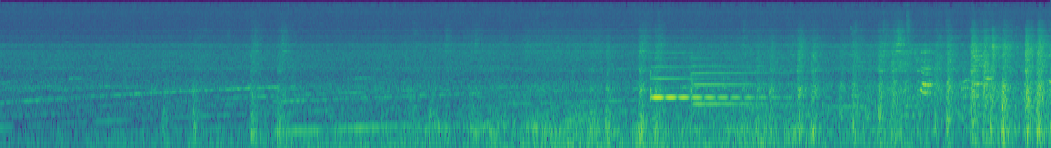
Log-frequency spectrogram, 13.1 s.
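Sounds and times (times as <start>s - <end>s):
train rumble: 0.0s - 13.1s
rail clacks: 1.6s - 13.1s.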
